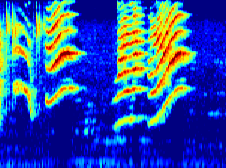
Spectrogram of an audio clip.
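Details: Ringneck parrot talking in a small room: a dipping squeaky note, then rising harmonic syllables in two quick bursts separated by a brief pause.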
